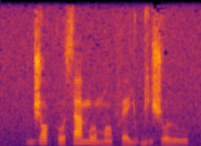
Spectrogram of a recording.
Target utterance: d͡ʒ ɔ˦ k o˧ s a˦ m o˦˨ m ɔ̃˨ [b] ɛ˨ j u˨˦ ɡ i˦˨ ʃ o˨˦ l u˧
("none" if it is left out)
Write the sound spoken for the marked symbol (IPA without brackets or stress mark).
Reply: f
